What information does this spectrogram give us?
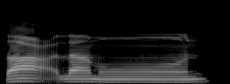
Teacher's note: End of the ayah, the fatha of noon is turning into sukoon.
